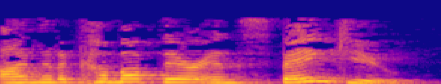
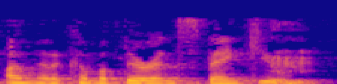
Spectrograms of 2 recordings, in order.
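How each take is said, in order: First: It is said in a firm, authoritative voice. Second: It is said in a mild, ordinary voice.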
